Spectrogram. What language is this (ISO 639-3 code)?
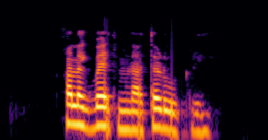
pus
